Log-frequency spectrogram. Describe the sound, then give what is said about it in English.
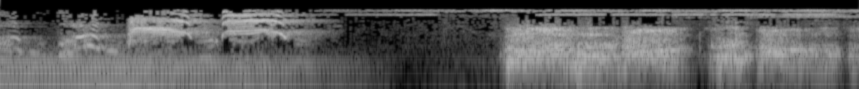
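A big cat snarls and growls, then lets out several loud, harsh roaring bursts in quick succession, with no talking. “Strange to think how a few hundred years ago the tiger had come so close to extinction, but that all changed when the prison service decided to put them to proper commercial use and trained them as security tigers.”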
